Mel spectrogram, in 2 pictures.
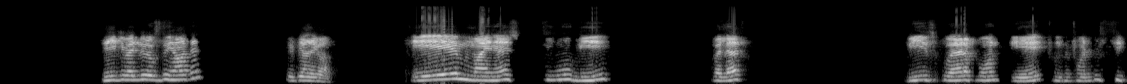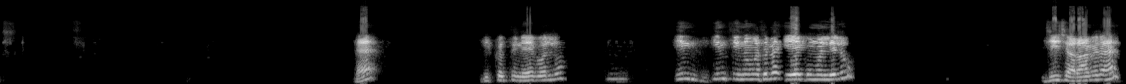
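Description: A man speaks in a calm, explaining tone close by.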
